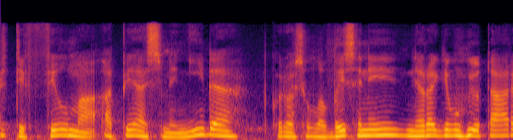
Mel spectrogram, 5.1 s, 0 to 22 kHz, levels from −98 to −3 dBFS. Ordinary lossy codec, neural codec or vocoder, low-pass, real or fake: AAC, 48 kbps; autoencoder, 48 kHz, 32 numbers a frame, DAC-VAE, trained on Japanese speech; 10.8 kHz; fake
